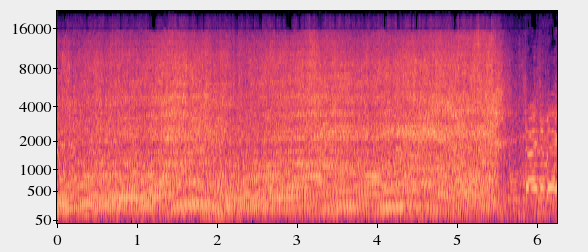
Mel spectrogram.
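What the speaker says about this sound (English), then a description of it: "V6 under the hood, lighted up with car number 833 running down the Dynamax side of the track." A V6 Chevrolet Beretta race car, car number 833, roars down a drag strip, its engine pitch rising and falling through hard shifts, loud and close, with an announcer talking over it.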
